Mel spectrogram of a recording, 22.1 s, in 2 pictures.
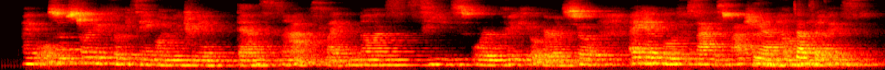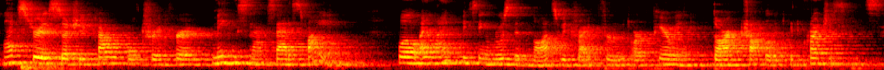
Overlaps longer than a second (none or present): present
